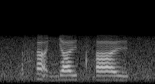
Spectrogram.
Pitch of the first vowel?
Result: falling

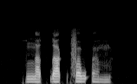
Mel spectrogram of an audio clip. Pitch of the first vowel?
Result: low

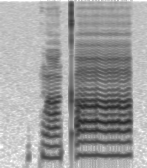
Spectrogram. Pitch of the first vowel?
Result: low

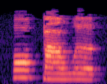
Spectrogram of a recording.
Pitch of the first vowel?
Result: high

